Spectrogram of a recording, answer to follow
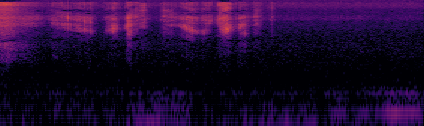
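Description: Near silence: room tone with a few faint, short scratchy rustles.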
